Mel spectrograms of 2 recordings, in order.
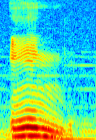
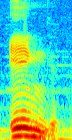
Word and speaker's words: ऐं: माता सरस्वती के मंत्र का बीज मंत्र है एंग, ए के ऊपर बिंदु एंग।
